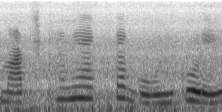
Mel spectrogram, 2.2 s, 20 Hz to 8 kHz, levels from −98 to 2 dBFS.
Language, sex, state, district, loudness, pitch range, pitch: Bengali, female, West Bengal, Jhargram, -22 LUFS, 205-300 Hz, 275 Hz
